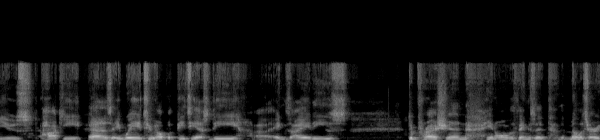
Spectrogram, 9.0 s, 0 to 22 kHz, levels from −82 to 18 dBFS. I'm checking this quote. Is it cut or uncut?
cut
